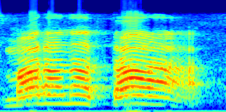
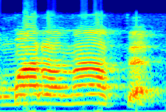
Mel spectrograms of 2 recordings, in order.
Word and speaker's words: Maranatha: Eu Clamo como dizemos nós católicos Maranatha tônica na última sílaba ou Maranata tônica na penúltima sílaba como dizem nossos irmãos separados nos evangélicos ou protestantes mas não importa o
